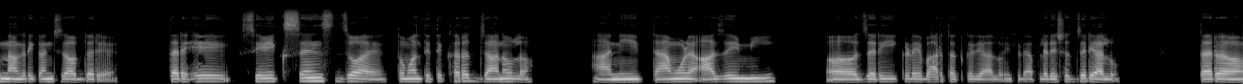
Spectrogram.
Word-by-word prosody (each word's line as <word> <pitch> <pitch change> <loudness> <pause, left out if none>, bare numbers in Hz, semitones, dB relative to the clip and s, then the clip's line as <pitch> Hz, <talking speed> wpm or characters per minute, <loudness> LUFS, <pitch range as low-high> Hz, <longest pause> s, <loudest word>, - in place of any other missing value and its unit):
नागरिकांची 130 0 +2
जबाबदारी 125 -1 0
आहे. - - -9 0.5
तर 130 -1 +3
हे 140 +1 0 0.5
सिव्हिक 140 -1 -1
सेन्स 155 0 +2
जो 145 -1 +3
आहे, 120 -3 0 0.2
तो 130 - 0
मला 135 0 +4
तिथे 140 +1 -4
खरंच 145 0 -2
जाणवलं 130 0 +2 0.8
आणि 245 - +4
त्यामुळे 130 +2 +3
आजही 130 +3 +2
मी 140 +2 +2 0.5
अ, 120 0 +3
जरी 135 +1 0
इकडे 130 0 -3
भारतात 120 +2 -3
कधी 125 -1 -3
आलो, 120 - -3
इकडे - - -7
आपल्या 120 0 -4
देशात 125 +2 -3
जरी 140 0 +1
आलो, 125 -2 +2 0.8
तर 125 0 +3
अ, 125 0 +4
130 Hz, 150 wpm, -23 LUFS, 125-140 Hz, 0.8 s, मला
